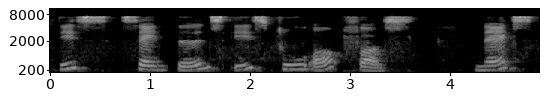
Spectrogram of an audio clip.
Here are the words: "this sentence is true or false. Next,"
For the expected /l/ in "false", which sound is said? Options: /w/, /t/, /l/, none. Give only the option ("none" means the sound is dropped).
/l/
